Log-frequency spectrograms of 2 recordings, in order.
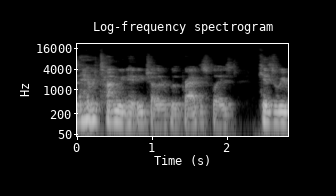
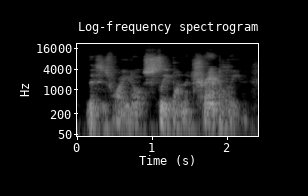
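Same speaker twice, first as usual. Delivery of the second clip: barely audible, very quiet, breathy whisper; 11 dB quieter than usual. Retelling a coach leaning close to a grunting kid, retelling a whisper. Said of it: "and he whispers".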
